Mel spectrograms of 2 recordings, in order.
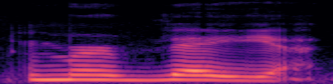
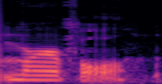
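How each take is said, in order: First: The word ends without a clear L sound. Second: The word ends with a clear L sound. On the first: The speaker calls it right. "It's Merveille H" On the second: The speaker calls it wrong. "Not Mervel"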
